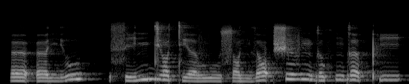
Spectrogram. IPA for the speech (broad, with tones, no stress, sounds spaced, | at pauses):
œ˩ ʔ œ˩ nʲ u˥ | s i˩˥ nʲ dʲ ɔ˧ tʲ ɜ˩ v u˩ s ɔ˩ nʲ l ɔ˧ ʔ ʃ ʏ˥ v ŋ ɡ œ˧ xʷ ŋ ɡ ɜ˥˩ pʼ i˥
